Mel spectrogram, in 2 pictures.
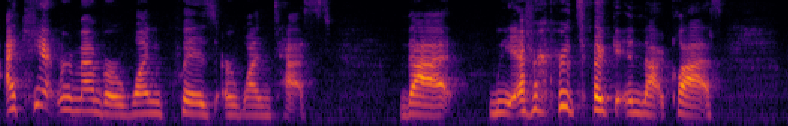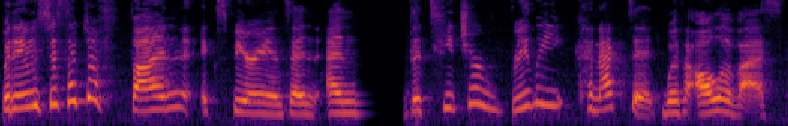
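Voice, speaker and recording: A woman's voice: fairly high pitch, very animated, moderate pace, fairly bright tone. A woman in her forties, a podcast guest, telling her story in a chatty way with frequent laughs. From New Jersey. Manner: chatty, laughs often, restarts phrases. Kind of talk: casual interview chat.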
